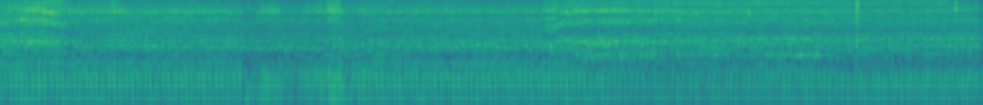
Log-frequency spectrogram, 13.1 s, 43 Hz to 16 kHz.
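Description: A Ferris Z1 48-inch zero-turn mower's engine catches and settles into a steady, close, loud drone, with a brief stutter early before it runs evenly throughout.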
